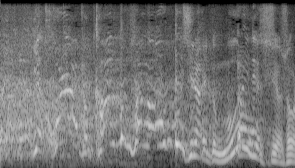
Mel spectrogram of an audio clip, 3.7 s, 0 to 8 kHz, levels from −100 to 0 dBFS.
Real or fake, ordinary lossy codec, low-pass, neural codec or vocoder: real; none; 7.2 kHz; none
